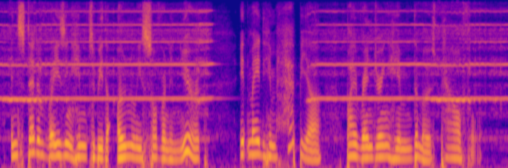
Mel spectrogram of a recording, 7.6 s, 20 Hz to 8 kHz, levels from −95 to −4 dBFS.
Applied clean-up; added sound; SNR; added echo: none; Bowed string instrument; 11 dB; none.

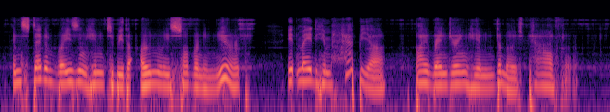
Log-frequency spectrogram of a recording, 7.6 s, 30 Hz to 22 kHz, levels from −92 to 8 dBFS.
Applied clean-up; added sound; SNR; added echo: neural separator model SepFormer DNS4.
